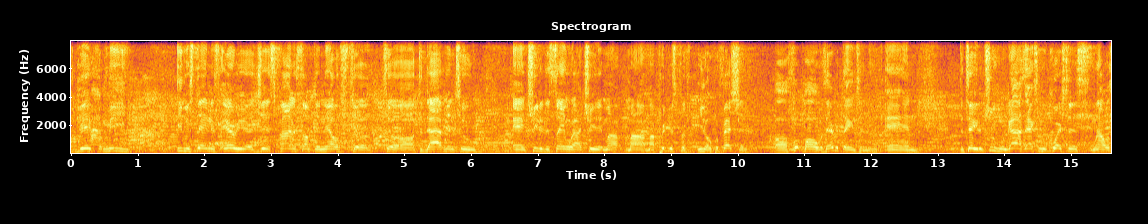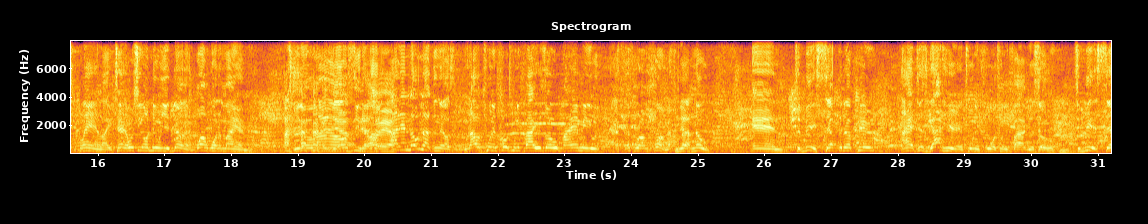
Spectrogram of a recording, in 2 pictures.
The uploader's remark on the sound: Live show at Matchbox in One Loudoun. The guys answer audience questions.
